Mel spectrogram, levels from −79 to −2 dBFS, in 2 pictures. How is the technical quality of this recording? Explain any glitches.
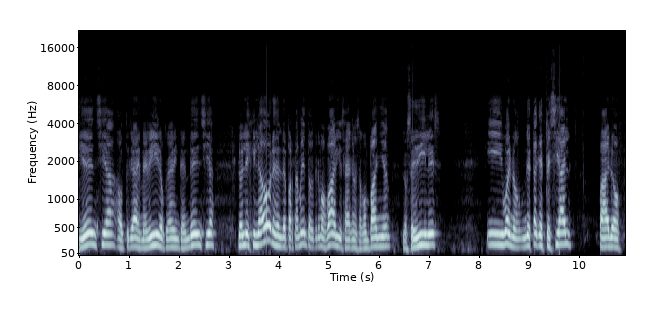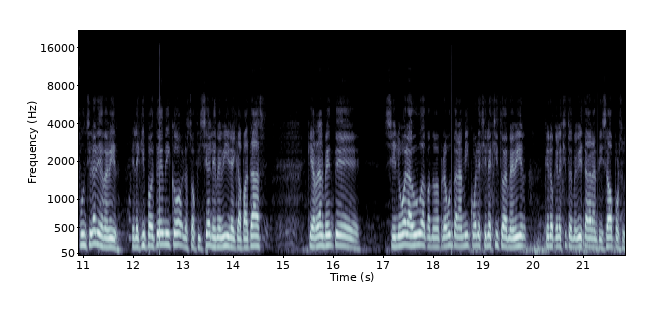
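The recording has one recurring glitch: clock drift buffer slips. A brief click repeats every 2.92 s from 0.81 s to about 21.3 s. The likely cause is two clocks disagreeing by about 500 ppm, so a buffer periodically drops or repeats a block of roughly 70 samples.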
